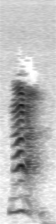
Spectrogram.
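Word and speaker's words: 나라: When le is in between two vowels, that is, it is in the word. It is pronounced as, it is pronounced more like an R sound. Na, nara, nara, nara.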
